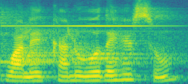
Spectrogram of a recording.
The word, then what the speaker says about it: Waleka Lugo de Jesus: Our stories make us, and my name is Waleka Lugo de Jesus. I'm purposely pronouncing it the way it should be.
